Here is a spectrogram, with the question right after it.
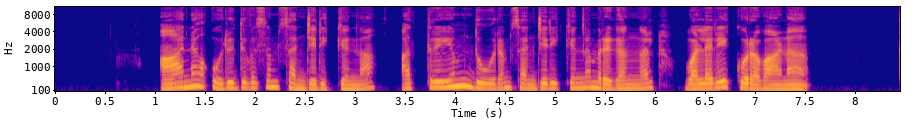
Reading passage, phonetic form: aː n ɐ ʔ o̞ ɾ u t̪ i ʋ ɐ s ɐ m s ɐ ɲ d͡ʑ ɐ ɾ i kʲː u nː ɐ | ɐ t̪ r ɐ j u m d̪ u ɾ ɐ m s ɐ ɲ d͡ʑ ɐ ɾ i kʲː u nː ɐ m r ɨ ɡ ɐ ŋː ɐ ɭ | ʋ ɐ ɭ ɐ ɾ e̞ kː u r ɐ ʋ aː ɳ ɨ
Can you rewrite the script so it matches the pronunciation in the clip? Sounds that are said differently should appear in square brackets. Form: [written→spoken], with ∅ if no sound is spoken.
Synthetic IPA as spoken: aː n ɐ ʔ o̞ ɾ u [t̪→d̪] i ʋ ɐ s ɐ m s ɐ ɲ d͡ʑ ɐ ɾ i kʲː u nː ɐ | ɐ t̪ r ɐ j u m d̪ [u→uː] ɾ ɐ m s ɐ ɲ d͡ʑ ɐ ɾ i kʲː u nː ɐ m r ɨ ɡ ɐ ŋː ɐ ɭ | ʋ ɐ ɭ ɐ ɾ e̞ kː u r ɐ ʋ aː ɳ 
